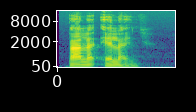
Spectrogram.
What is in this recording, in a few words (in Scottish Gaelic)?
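"Baile Ailein", Scottish Gaelic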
